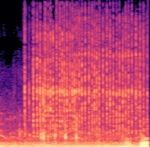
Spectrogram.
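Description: Conventional fishing reel ratcheting: a fast, even run of clicks starting about half a second in and lasting into the end, over a steady low rumble.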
